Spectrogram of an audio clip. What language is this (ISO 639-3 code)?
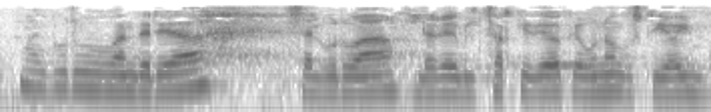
eus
